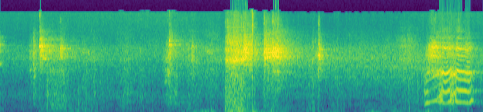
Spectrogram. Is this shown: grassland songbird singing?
no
